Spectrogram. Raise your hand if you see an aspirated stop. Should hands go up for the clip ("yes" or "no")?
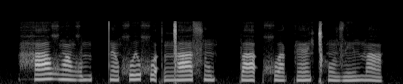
yes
